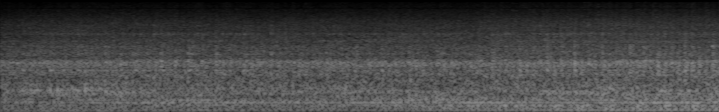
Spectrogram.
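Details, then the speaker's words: Stolen-recovered Kia Rio bought at auction with no keys, running on a newly coded key on a freezing day: smooth, even idle with a steady hum and no knocks, ticks or stumbles; runs really well. "yeah it runs it runs really good really good well that's excellent that is excellent what a nice little car"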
